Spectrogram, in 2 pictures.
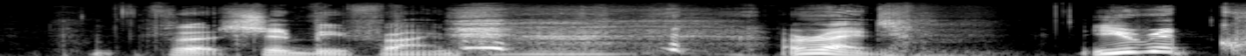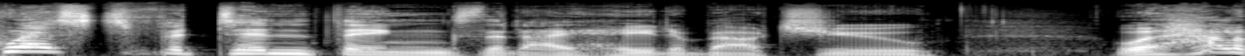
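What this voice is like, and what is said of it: Usual voice. Nothing is said of it.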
